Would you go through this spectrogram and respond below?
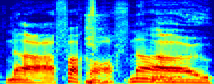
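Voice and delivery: mock angry flat earther. Mocking a flat earther at video end.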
